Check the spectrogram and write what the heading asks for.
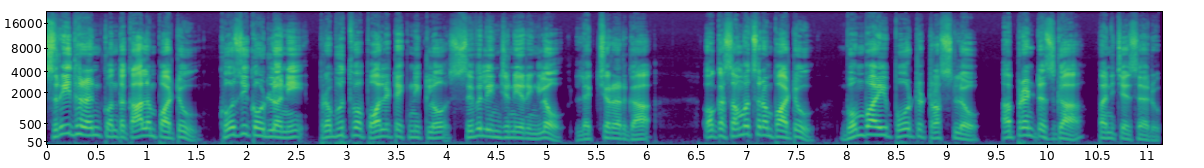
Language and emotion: Telugu, neutral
